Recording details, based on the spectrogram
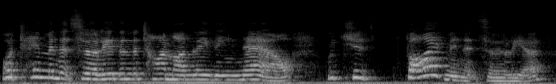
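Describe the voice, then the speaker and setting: A woman's voice: on the high side, expressive, measured pace. Woman playing a scatterbrained, swooping older radio actress. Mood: flustered. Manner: flustered, rambling, over-explaining. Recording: roomy echo.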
